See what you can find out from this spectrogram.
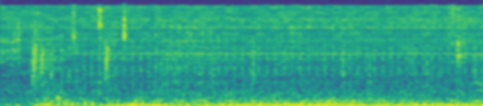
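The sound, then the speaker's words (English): An automatic car pulls out of a solar garage in Midrand as a low, steady rumble. The smooth, even drone has faint higher ticks above it and builds slightly early on, with no voices. “We're in drive mode. This is an automatic. Yeah. And off we go. What a smooth ride.”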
